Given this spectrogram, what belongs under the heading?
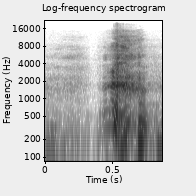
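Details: Someone coughing continuously, with another person reacting.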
